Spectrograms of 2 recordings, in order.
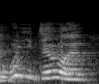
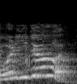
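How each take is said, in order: First: Mock startled what are you doing, louder; a hint of a shocked friend; incredulous challenge. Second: What are you doing, pitched higher and louder, with doing lifted; mock shocked question, higher; higher incredulous challenge. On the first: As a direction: throw the question at them in disbelief. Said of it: "then you have somebody say". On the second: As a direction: imitate the question as if you took offense. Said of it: "you get offended at the person saying".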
